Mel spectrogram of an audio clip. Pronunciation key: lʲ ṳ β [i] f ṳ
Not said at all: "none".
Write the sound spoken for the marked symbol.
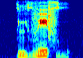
e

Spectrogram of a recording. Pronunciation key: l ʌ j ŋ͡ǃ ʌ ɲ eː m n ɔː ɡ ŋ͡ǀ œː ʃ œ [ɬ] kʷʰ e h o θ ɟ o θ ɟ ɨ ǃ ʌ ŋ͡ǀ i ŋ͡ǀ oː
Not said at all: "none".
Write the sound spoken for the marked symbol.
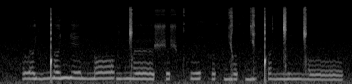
ʃ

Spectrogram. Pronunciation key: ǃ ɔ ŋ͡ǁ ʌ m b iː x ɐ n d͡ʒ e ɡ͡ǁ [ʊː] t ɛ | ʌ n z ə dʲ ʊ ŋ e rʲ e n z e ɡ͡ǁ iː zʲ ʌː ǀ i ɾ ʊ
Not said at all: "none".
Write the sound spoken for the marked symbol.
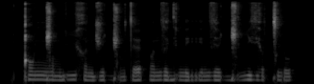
ʊː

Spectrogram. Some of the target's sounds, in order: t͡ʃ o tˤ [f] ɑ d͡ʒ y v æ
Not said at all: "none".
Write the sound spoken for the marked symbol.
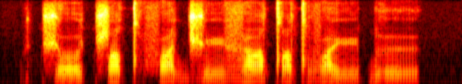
f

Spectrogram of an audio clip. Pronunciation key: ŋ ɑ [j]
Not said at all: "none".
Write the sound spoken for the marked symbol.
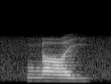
j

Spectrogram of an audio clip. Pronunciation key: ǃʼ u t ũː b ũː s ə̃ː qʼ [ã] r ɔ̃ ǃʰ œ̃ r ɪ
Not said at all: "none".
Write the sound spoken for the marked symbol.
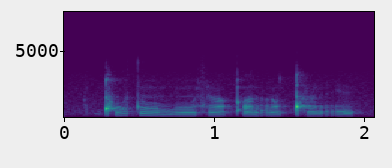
ə̃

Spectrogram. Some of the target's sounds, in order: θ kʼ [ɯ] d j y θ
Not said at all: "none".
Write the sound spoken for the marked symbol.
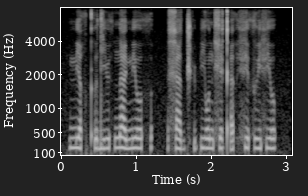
ɯ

